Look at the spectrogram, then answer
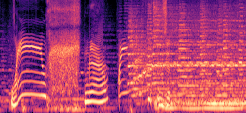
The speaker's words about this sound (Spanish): Sonido de gato.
